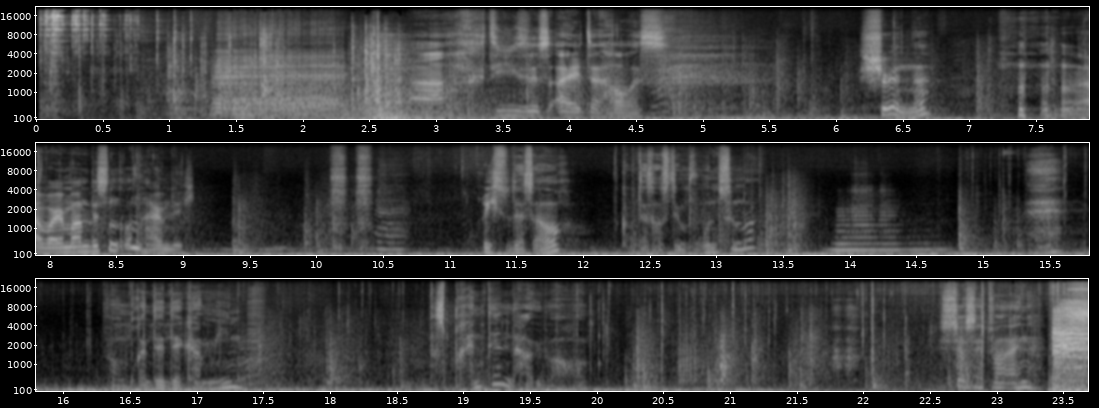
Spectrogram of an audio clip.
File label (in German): spot; amazon audible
